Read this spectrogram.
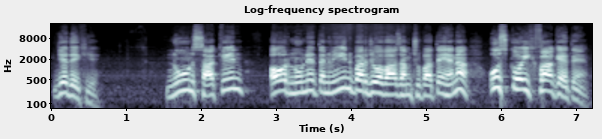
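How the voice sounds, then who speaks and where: A man's voice: sits high, lively intonation. A man teaching Quran recitation rules in a recorded lesson, asking questions and answering them himself, repeating key points and demonstrating nasal sounds aloud.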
